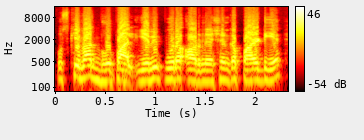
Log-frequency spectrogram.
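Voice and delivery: ordinary delivery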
